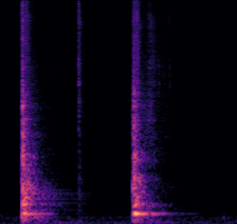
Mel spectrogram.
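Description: Large barrel drum with a tacked head struck with the palms twice, about a second apart, each stroke a deep tone that fades, with a faint tap between: the steady beat of a chant.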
